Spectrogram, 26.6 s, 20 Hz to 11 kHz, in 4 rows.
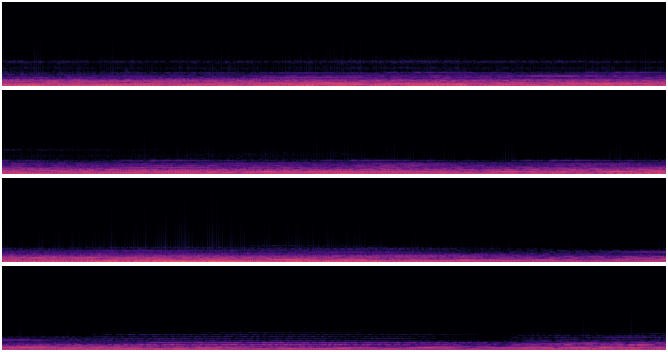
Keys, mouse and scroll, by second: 6.4-8.2 middle drag, 8.2-8.8 scroll down 2, 8.8-12.6 middle drag, 12.6-13.6 scroll up 2, 13.6-20.5 middle drag, 21.2 click, 23.1-26.1 drag.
